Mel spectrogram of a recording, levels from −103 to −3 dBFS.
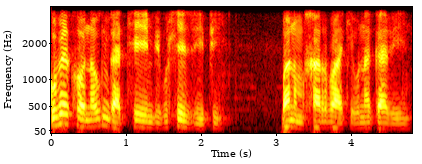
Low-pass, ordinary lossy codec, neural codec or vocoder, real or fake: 3.6 kHz; none; none; real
